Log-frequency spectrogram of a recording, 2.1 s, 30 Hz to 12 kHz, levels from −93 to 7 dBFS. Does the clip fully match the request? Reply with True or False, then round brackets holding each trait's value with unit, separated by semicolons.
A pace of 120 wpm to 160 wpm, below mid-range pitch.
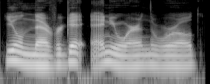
False (200 wpm; 125 Hz)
